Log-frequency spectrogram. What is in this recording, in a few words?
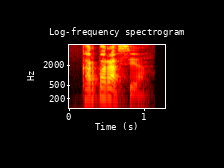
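"korporasiya", Azerbaijani; Orfoqrafiya Lüğəti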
